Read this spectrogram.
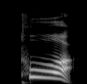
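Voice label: "tuo1", Mandarin Chinese; HSK4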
